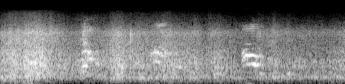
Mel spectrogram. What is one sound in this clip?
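A small child squeals.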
